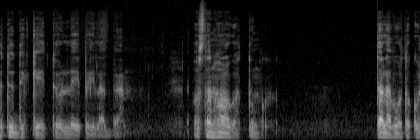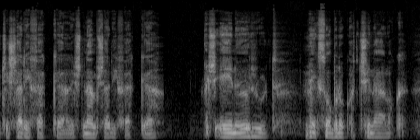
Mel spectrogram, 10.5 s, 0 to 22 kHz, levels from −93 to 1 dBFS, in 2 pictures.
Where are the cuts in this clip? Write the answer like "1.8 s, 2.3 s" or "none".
2.3 s, 7.6 s, 9.0 s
